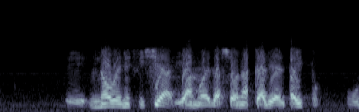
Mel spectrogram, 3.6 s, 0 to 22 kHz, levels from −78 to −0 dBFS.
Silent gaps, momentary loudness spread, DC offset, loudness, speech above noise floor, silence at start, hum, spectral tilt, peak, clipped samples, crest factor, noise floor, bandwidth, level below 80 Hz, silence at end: none; 13 LU; under 0.1%; -25 LUFS; 36 dB; 0.65 s; none; -7.5 dB/octave; -12 dBFS; under 0.1%; 14 dB; -60 dBFS; 5.2 kHz; -66 dBFS; 0 s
